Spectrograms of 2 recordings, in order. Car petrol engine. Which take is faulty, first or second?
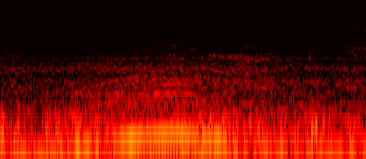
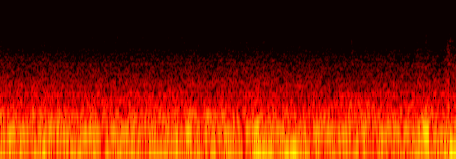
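second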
